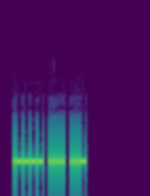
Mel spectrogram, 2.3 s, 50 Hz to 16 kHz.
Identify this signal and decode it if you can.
Morse code, heard as a keyed tone, about 46 wpm, 700 Hz. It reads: 15V
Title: Three Challenging Letter-Number Combinations 45wpm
